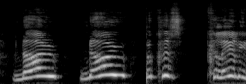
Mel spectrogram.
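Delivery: high, loud, alarmed refusal; emphatic protest. Acted. Viewer objecting to the demon confession, emphatic protest.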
